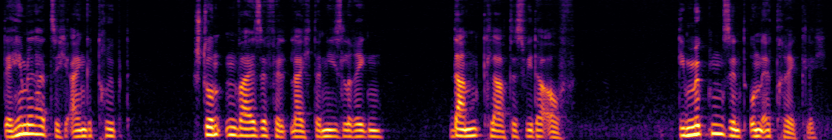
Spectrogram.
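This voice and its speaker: A man's voice: on the high side, darkish tone. Man narrating expedition diary. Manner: measured, matter-of-fact. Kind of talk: scripted diary narration in a radio drama.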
